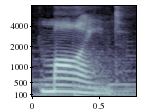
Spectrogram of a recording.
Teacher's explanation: The Brooklyn dialect also alters the standard pronunciation of such words as mind to the full and rounder sound of mind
